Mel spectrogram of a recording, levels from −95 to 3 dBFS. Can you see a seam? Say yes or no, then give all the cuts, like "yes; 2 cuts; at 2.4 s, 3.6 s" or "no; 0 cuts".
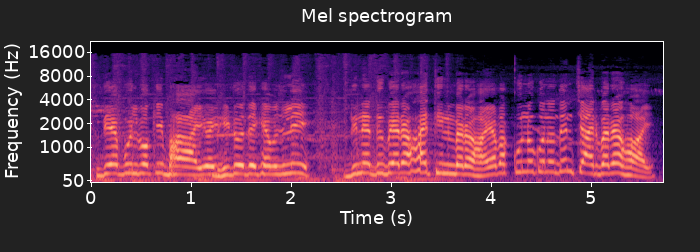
yes; 1 cut; at 1.3 s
